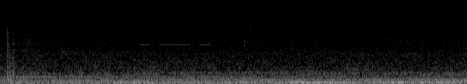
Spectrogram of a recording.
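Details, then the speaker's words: 2017 Chevrolet Malibu idling after replacing a broken camshaft position actuator solenoid/sensor for codes P0014 and P0017; previously hesitated and struggled to start. Smooth, steady low rumble with no stumbles, surges or misses. Normal idle. "put it on plugged it in and the car is not hesitating uh the RPM is staying nice and study and yeah"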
